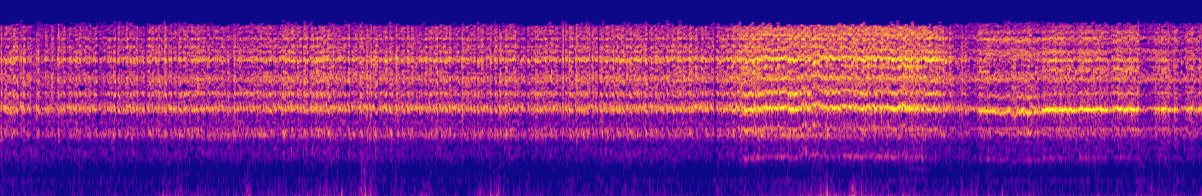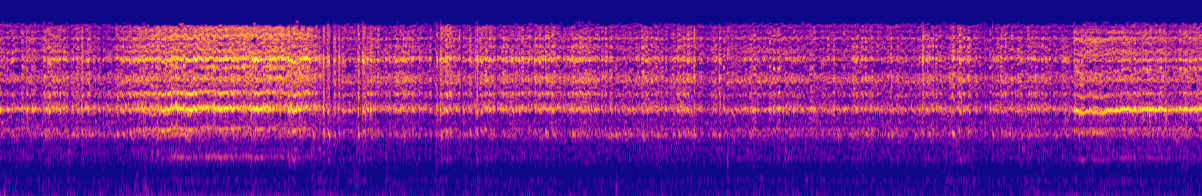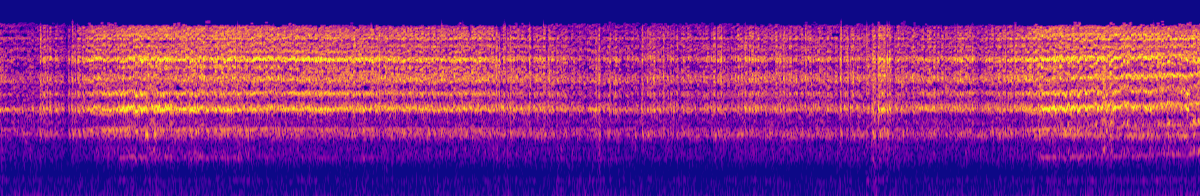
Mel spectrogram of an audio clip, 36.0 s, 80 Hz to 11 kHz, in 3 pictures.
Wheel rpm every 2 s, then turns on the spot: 170, 170, 170, 160, 170, 170, 160, 160, 170, 170, 170, 170, 160, 170, 170, 170, 170, 160.
none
